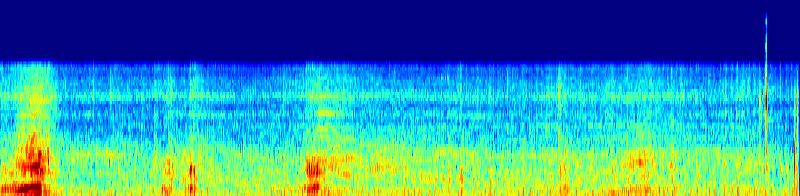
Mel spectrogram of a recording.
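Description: Enduro dirt bike engines running as the bikes ride up a muddy woodland trail, with a sharp rising rev right at the start and another about three seconds in. A sharp click comes near the end.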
